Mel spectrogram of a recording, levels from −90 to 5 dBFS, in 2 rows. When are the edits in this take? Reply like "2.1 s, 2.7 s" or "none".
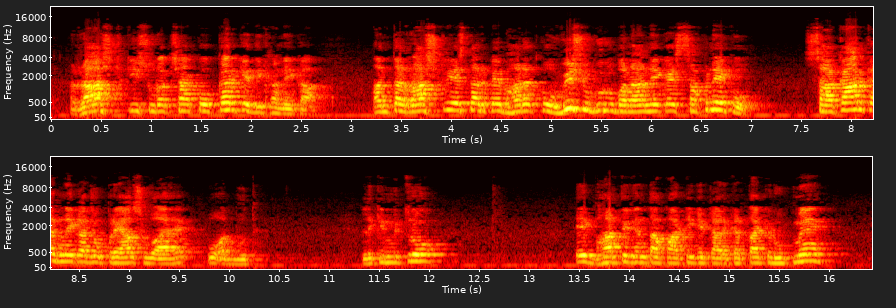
none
